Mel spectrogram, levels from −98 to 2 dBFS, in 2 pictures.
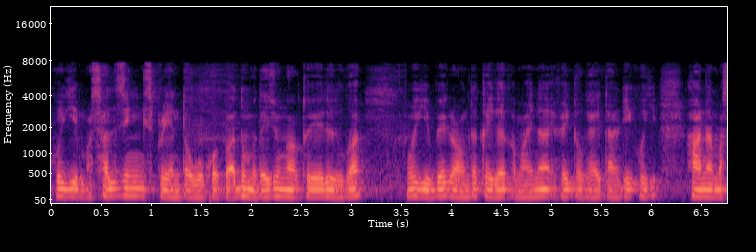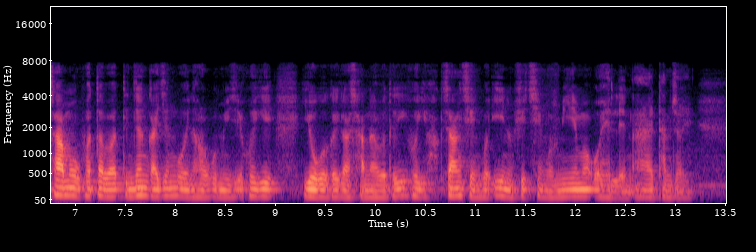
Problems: background sounds at intervals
